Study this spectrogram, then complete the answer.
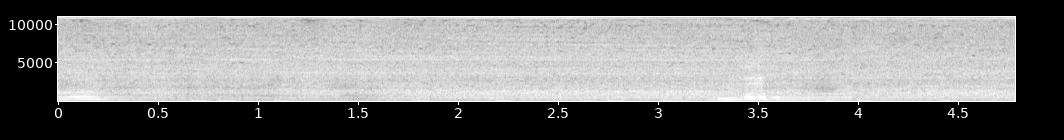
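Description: A hair dryer fitted with a diffuser runs steadily while drying the roots of frizzy hair, a continuous airy whir holding throughout with a voice talking over it.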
